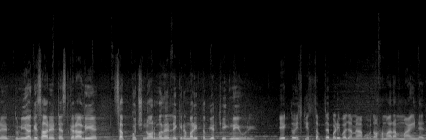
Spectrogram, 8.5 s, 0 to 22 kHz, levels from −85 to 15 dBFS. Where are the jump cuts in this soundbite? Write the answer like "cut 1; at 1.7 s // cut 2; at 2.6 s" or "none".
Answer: none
